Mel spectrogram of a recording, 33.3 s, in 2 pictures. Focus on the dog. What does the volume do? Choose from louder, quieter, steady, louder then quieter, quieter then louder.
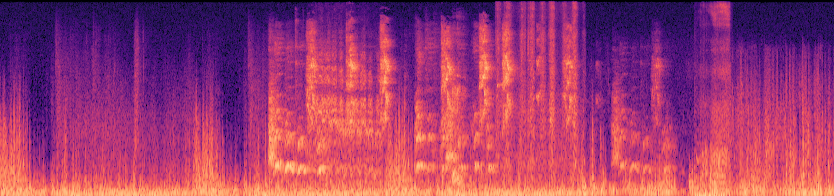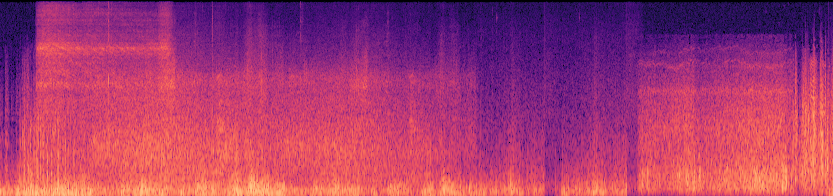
quieter.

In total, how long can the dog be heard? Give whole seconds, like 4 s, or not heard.
9 s.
